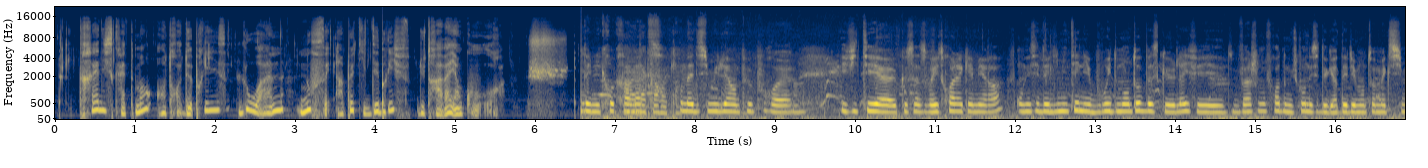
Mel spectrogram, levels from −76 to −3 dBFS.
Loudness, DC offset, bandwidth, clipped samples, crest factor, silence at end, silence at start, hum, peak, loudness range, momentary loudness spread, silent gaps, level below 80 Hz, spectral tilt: -18 LUFS; under 0.1%; 16 kHz; under 0.1%; 16 dB; 0 s; 0.05 s; none; -2 dBFS; 2 LU; 7 LU; none; -38 dBFS; -5 dB/octave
